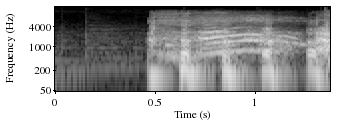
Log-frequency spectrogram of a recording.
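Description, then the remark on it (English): After a brief quiet stretch, a loud sneeze bursts out and breaks into several rapid, rough, spluttering pulses, with no talking. “Bless you, brother.”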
